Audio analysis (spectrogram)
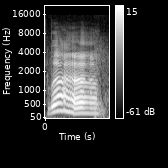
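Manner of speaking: short, high, loud startled yelp; startled scream. Real, not acted. Gamer startled by a rat out of nowhere, startled scream. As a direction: cry out in sudden fright. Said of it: "appeared out of nowhere and scared me".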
